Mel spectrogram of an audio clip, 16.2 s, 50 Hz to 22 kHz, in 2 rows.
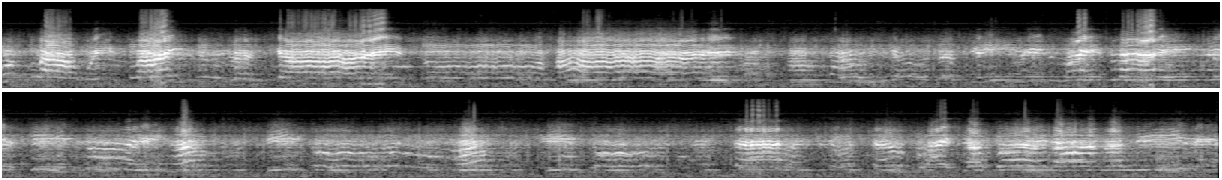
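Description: A 1911 acoustic cylinder recording of a vocal duet with accompaniment, played on a circa-1899 Columbia AT Graphophone and heard through its horn. It sounds like an old acoustic record, with no highest treble.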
